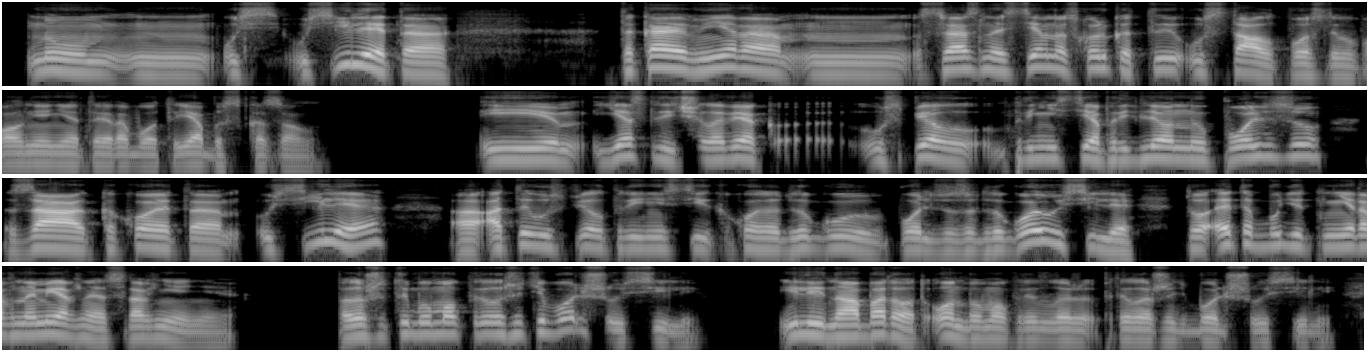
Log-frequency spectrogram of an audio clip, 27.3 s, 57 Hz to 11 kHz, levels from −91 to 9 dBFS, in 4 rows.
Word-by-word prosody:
Ну, 150 -1 -1
м, 115 -4 -7
ус 135 0 -7
усилие- 210 - +3
это 125 -2 +4 0.8
такая 180 +3 +8
мера, 165 -1 +3
м, 125 -2 -7
связанная 165 -1 +2
с 140 - -10
тем, 195 +3 0
насколько 180 +1 -2
ты 165 0 -6
устал 135 -3 +3
после 115 -2 -6
выполнения 110 +1 -4
этой 105 0 -7
работы, 100 -1 -6
я - - +1
бы - - -13
сказал. 90 -1 -11 0.8
И 145 0 0 0.2
если 155 +2 -2
человек, 145 +2 +2
а, - - -14 0.4
успел 155 -7 -1 0.2
принести 155 +1 -4
определённую 145 +1 +1
пользу 170 +5 -3 0.2
за 135 +3 +9
какое-то 130 -4 +1
усилие, 190 +7 -1 0.3
а 120 0 +5
ты 175 - -4
успел 150 -1 -5
принести 135 -1 -7
какую-то 130 -1 -5
другую 135 -3 -7
пользу 120 -3 -6
за 125 +2 -8
другое 130 - +1
усилие, 140 - -3 0.2
то 140 - 0
это 180 +2 +3
будет 160 -2 -7
неравномерное 150 -4 +3
сравнение. 110 -8 -5 0.5
Потому 130 +3 +1
что 135 0 -5
ты 165 - -6
бы 160 0 -4
мог 160 -1 -1
приложить 160 0 -5
и 180 - -2
больше 205 +4 -5
усилий, 105 -3 -11 0.4
или, 155 0 +2
наоборот, 140 +3 +4
он 145 -3 0
бы 120 - -5
мог 120 -1 -4
предло 110 -1 -6
приложить 110 -2 -5
больше 100 0 -7
усилий. 95 -3 -13
140 Hz, 145 wpm, -24 LUFS, 120-160 Hz, 0.8 s, за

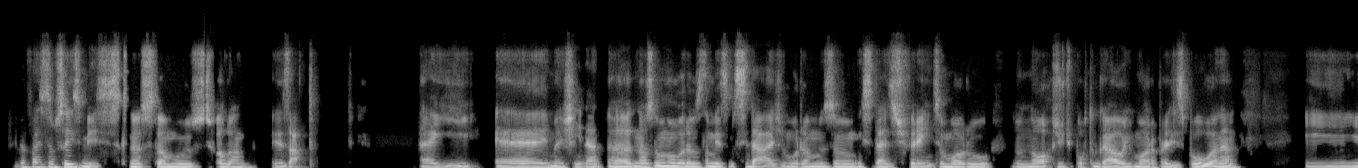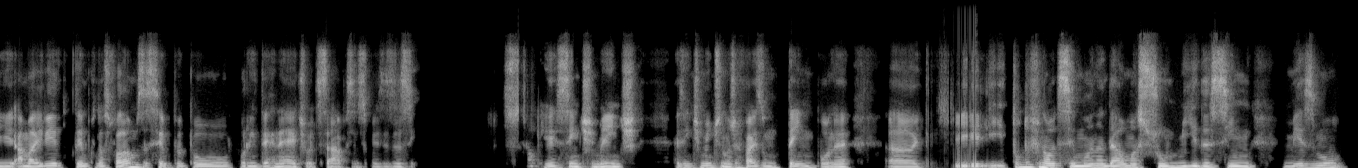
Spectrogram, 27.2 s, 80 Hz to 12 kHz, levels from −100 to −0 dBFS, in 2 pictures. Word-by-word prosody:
Já 155 +1 -6
faz 175 0 -4
uns 165 -3 +1
6 195 -2 +4
meses 95 -7 -1
que - - -4
nós 100 -1 +1
estamos 100 0 +3 0.2
nos - - -2
falando. 95 -3 -2 0.2
Exato. 85 -9 -6 1.0
Aí, 115 +1 -5 0.2
eh, 115 -1 +1
imagina, 105 -5 0
hã, 105 -1 +3
nós 110 0 +3
não 125 -1 +4
não 120 0 +6
moramos 110 -1 +3
na 110 - -2
mesma 105 -2 +2
cidade. 120 +6 -1
Moramos, 105 -1 -1
hã, 100 -1 +2
em 105 - 0
cidades 100 -2 -1
diferentes. 115 +5 -2
Eu 105 - 0
moro 100 0 0 0.2
no 100 - -5
norte 110 +2 -2
de 105 - -10
Portugal. 110 +1 -1
Ele 100 - -1
mora 105 0 0
para 105 - -1
Lisboa, 105 +6 +1
né. 120 +8 +1 0.7
E 115 0 -3
a - - 0
maioria 120 +4 +3
do 140 - -12
tempo 125 -1 0
que 130 - -12
nós 120 -1 -2
falamos 150 +7 +3
é - - -4
sempre 135 -2 -3
por 125 -1 -1
por 120 - -5
internet, 110 -2 0
WhatsApp, - - -4
essas - - -9
coisas 100 0 -11
assim. 105 0 -5 0.9
Só - - -9
que, - - -10
recentemente, 105 -3 +2 0.4
recentemente 135 +2 -3
não, 100 - +3
já 110 +2 -1
faz 120 +1 +1
um 115 -2 0
tempo, 120 -6 -1
né, 100 +2 +1 0.4
hã, 105 0 -1
que 105 - -10
ele 130 +1 0
todo 170 -1 +3
final 160 -4 +6
de 140 - -2
semana 130 0 +5
dá 125 0 +4
uma 130 0 +1
sumida, 120 -2 +4
assim, 120 0 +3 0.3
mesmo 135 +5 -2
115 Hz, 170 wpm, -25 LUFS, 105-125 Hz, 1.0 s, não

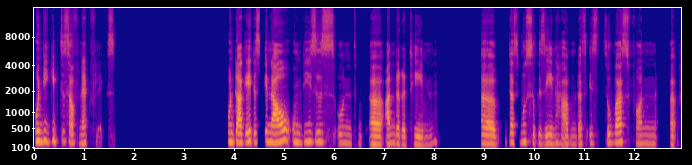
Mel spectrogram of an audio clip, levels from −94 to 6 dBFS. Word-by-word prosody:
Und 225 -1 +4
die 220 -3 -2
gibt 220 -1 -5
es 215 +1 -9
auf 190 -1 -1
Netflix. 180 +1 -9 2.3
Und 210 -1 +1
da 195 -1 +11
geht 200 +1 +2
es 200 +1 -4
genau 205 +1 +7
um 205 -4 -5
dieses 205 +1 -5
und, 180 -2 -12 0.2
äh, - - -13 0.3
andere 170 -2 -1
Themen. 160 +3 -6 0.9
Äh, 175 -2 +3 0.3
das 200 0 -3
musst 210 0 -4
du 175 - -10
gesehen 175 0 -5
haben. 165 +1 -5
Das 170 +1 -7
ist 180 -1 -14
sowas 195 +3 0
von, 175 -1 -9 0.2
äh - - -3
190 Hz, 130 wpm, -25 LUFS, 175-205 Hz, 2.3 s, da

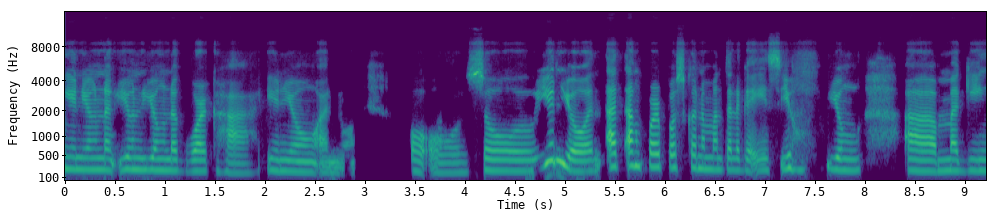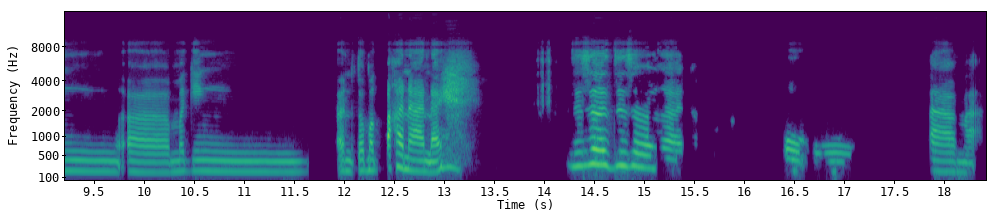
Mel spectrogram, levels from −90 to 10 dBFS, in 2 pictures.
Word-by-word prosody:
yun 225 -1 -1
yung 220 0 -2 0.2
yun 220 +1 -3
yung 215 -1 -3
nag-work 195 -1 -1
ha, 165 0 -3 0.2
yun 205 -1 -6
yung 185 -1 -3
ano, 85 -2 -6 0.7
oo. 170 +1 -7
So, 195 -1 +1
yun, 365 +5 +3
yun, 195 - +2
at 270 - +6
ang 285 -1 +5
purpose 260 -1 +1
ko 250 -1 -4
naman 225 -2 -4
talaga 210 -1 -4
is 210 0 -1
yung 235 -2 -3 0.3
yung 210 -2 -3 0.6
ah, 195 -2 +3
maging, 200 0 -3 0.6
ah, 175 -1 0
maging, 195 +1 -5 1.3
ano 195 - 0
'to, 200 - 0
magpakananay, 200 -3 +5 1.2
dun 280 -1 -2
sa 310 0 +10
'dun 285 +2 +2
sa 280 -1 +3
mga 230 -3 0
anak. 195 - -4 1.0
Oo, 185 -2 -5 0.8
tama, 185 -3 +1
200 Hz, 120 wpm, -25 LUFS, 190-225 Hz, 1.3 s, sa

